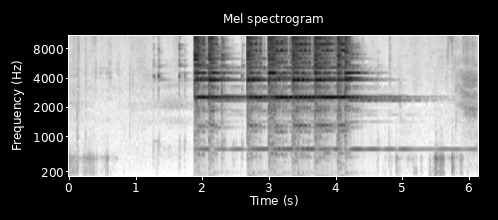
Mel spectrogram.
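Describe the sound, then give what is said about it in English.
A big, clangy door bell at a front door is rung loudly outdoors on a cold, windy, wet day, a rapid run of metallic strikes for a couple of seconds, then its bright ringing tone lingers and slowly fades. “But I think there's a big clangy bell here.”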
